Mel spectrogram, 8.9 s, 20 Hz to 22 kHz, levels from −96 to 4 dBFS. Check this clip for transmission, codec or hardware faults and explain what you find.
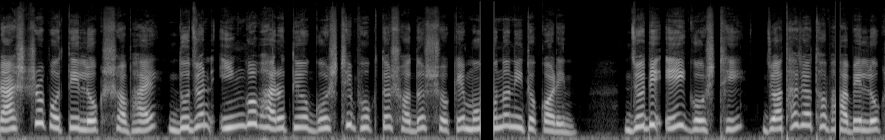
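Two short dropouts in the speech, both sounding like a Bluetooth stall. At 4.80 to 4.94 s, right after "ঈঙ্গ ভারতীয় গোষ্ঠীভুক্ত সদস্যকে", the sound cuts to silence for 138 ms, and again at 8.35 to 8.40 s for 49 ms, then resumes. The likely cause is interference delaying packets until the headphone buffer ran dry.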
